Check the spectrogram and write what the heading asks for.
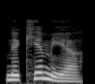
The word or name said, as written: nechemya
